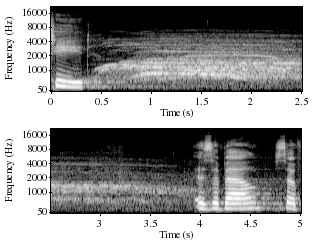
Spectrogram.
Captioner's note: audience cheering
